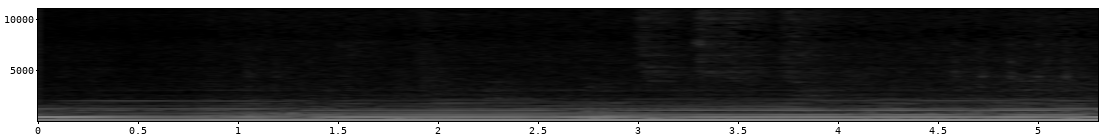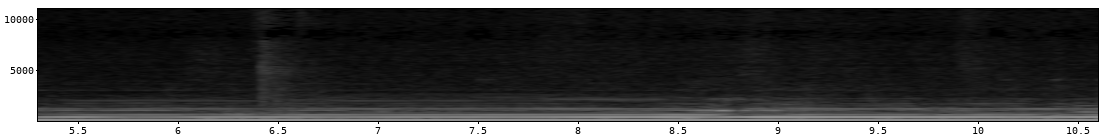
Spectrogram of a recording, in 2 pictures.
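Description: Sustained electronic music drone through an amplifier: several steady held tones layered into one unbroken hum, with a brief click about six seconds in.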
